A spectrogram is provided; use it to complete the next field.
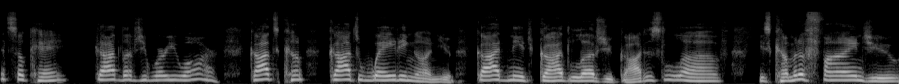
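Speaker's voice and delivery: sarcastic mock preachy tone. Speaker mocking what cultural Christianity says about God, mocking imitation. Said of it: "You can hear the inflection in my voice".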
